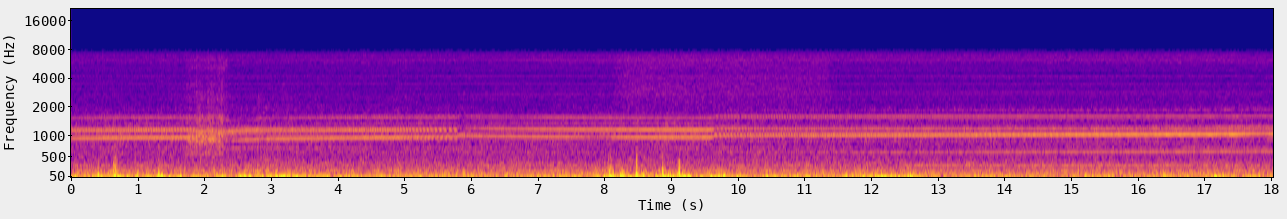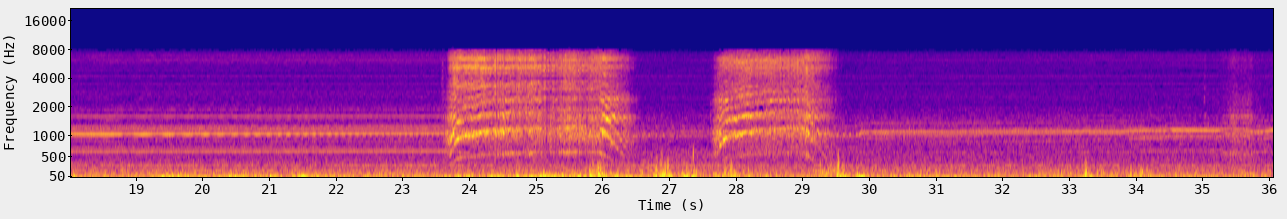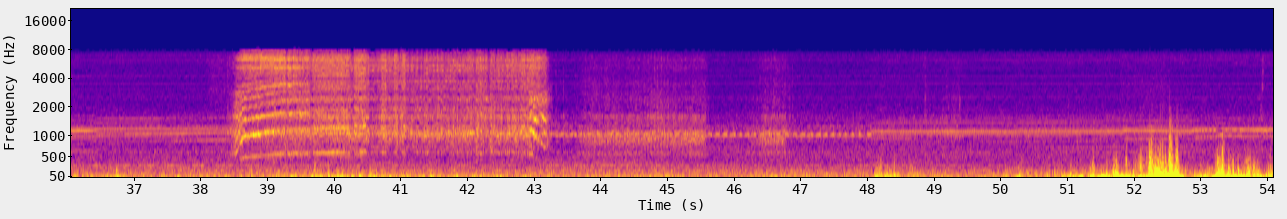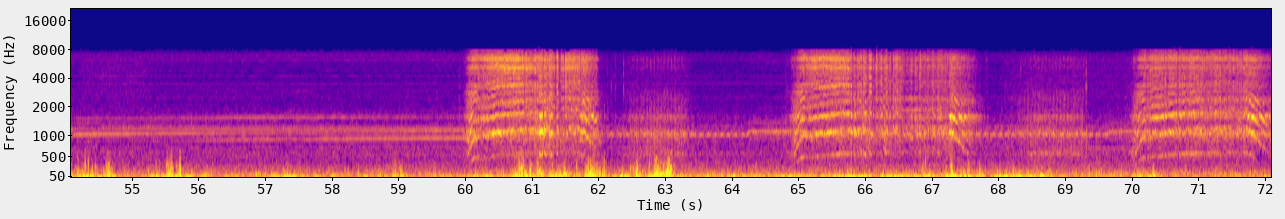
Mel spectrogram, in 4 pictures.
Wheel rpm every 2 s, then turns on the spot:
0, 0, 0, 0, 0, 0, 0, 0, 0, 0, 0, 30, 140, 30, 70, 0, 0, 10, 0, 120, 160, 90, 20, 0, 0, 0, 0, 0, 0, 10, 110, 10, 90, 90, 20, 120.
42-46 62-64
